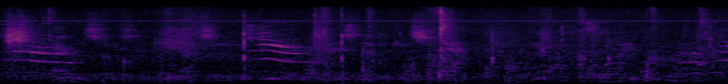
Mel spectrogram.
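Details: Two Siamese cats talk to each other in a string of bent, nasal meows. The meows are clearest near the start and middle, over constant low background rumble and voices.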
